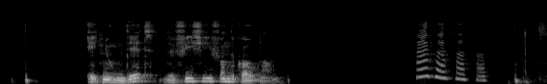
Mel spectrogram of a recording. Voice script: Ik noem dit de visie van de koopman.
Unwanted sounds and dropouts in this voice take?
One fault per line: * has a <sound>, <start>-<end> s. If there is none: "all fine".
* has a laugh, 4.2-4.9 s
